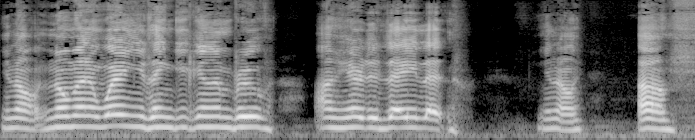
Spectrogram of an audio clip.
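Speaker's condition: Cerebral palsy

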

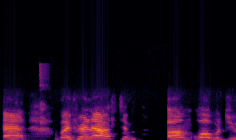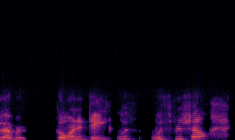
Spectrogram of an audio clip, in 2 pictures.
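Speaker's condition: Cerebral palsy; onset at birth, needed resuscitation to breathe, diagnosed about 18 months later, physical therapy at Glen Rose Play School; always walked, atypical gait without natural rhythm, scooter for about 12 years; no speech therapy needed as child, thanks to mother

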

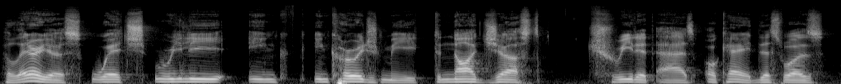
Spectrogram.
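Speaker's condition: Stutter; stutter since starting to speak, long severe and uncontrolled, earlier speech therapy in Lebanon ineffective; chest breathing technique from speech therapy program in England at 17, over a decade ago; still stutters, deep breath every few words, singing-like breathing, control needs constant work; repeated sounds, prolonged sounds

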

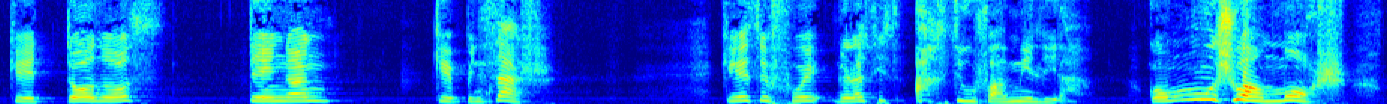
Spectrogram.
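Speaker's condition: Down syndrome; present from birth

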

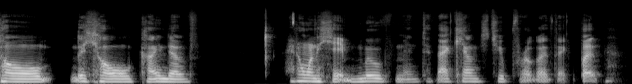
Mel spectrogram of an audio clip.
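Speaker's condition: Cerebral palsy; first wheelchair at age 6

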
